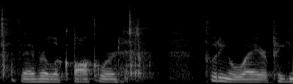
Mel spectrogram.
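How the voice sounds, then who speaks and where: A man of medium pitch talks at a fairly quick pace. Noticeable background noise can be heard. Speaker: fitness streamer. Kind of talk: live workout stream. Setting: home gym, live stream. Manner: louder than usual, near normal volume; casual, chatty.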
